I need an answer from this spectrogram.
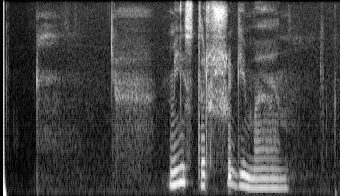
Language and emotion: Russian, sad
